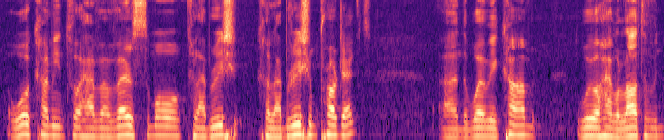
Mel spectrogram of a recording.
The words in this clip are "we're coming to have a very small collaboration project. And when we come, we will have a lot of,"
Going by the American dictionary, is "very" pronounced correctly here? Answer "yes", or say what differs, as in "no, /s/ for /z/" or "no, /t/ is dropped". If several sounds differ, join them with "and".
yes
